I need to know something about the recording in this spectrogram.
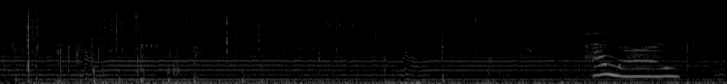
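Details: Bee fly (Bombylius major) at sand, probing; a constant low buzzing drone with layered overtones runs throughout, broken by scattered clicks, and a short wavering whistle from a bird near the end.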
